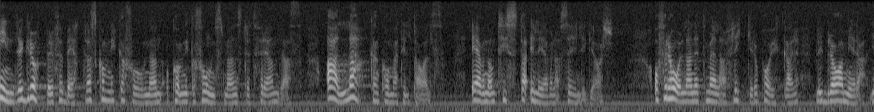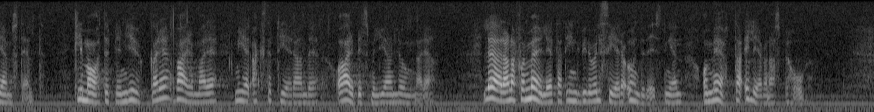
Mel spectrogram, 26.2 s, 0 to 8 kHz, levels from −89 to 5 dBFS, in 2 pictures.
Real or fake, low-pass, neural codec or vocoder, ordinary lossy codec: real; none; none; none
